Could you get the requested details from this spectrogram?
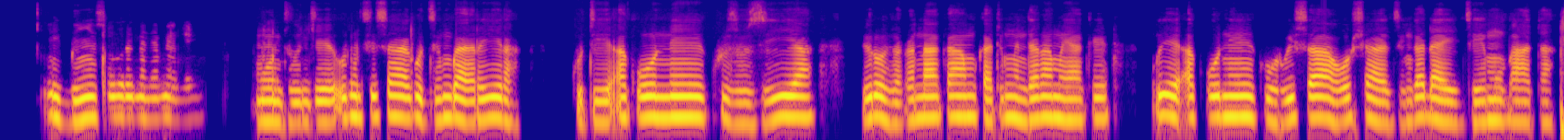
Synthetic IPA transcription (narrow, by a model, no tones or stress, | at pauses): iɡʱwiɲiso̞ɾemenemene | mund͡ʒund͡ʒe̞ṵno̞sisakud͡zimbaɾiɾa | kutia̰ko̞ne̞kuzozija | ʐiɾo̞ʐakanakamukatimwendaɾamojake̞ | uje̞ʔako̞ne̞kurwisaɦo̞ʃad͡ziŋɡaɗaid͡ze̞muɓaːta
